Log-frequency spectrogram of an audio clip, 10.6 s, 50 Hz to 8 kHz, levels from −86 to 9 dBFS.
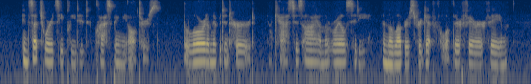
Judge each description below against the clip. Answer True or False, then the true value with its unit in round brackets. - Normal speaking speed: True (160 wpm)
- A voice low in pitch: False (185 Hz)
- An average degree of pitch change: False (1.9 semitones)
